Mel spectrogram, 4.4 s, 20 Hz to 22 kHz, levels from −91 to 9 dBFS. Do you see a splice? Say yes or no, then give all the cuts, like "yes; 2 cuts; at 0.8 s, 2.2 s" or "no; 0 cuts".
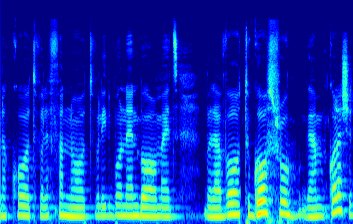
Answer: yes; 1 cut; at 3.0 s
